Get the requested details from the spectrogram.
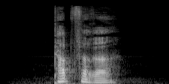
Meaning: inflection of tapfer: 1. strong/mixed nominative masculine singular 2. strong genitive/dative feminine singular 3. strong genitive plural
- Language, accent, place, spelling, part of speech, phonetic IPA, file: German, Germany, Berlin, tapferer, adjective, [ˈtap͡fəʁɐ], De-tapferer.ogg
